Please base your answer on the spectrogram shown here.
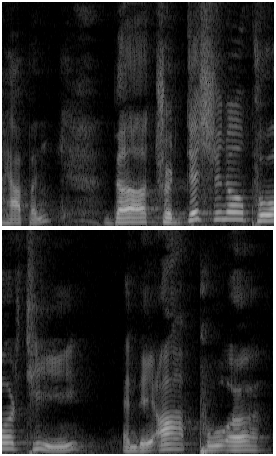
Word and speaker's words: pu'er: In typical Chinese pronunciation, Mandarin pronunciation, it's called pu'er cha, pu'er tea. But with your typical intonation, it may become a poor tea. So I suggested to the company, don't say poor tea. It will sound like a poor tea. So say it like a pure tea.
